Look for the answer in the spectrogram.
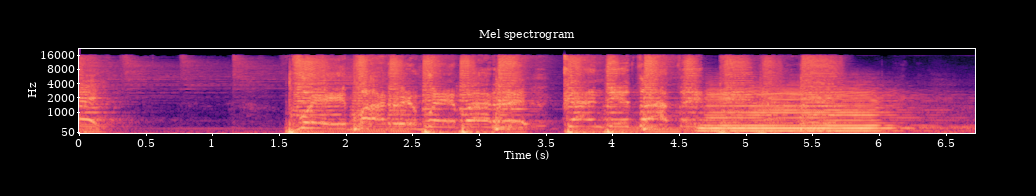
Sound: ship horn sounds

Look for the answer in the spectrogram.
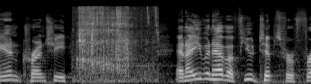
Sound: seitan crunches

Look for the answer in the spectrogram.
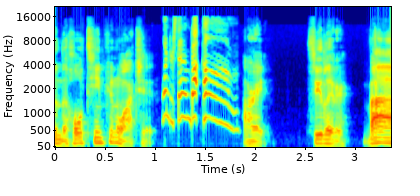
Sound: speaking speedily

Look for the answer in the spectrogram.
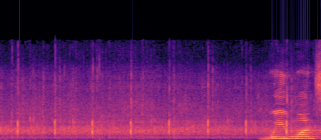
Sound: applause

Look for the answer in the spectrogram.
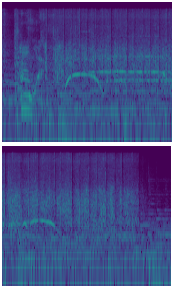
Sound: audience applauds

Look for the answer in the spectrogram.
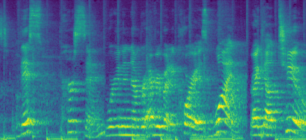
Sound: none

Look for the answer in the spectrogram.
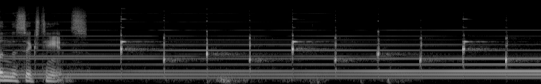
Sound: metronome beats

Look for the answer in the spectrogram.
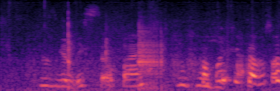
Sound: girls chattering

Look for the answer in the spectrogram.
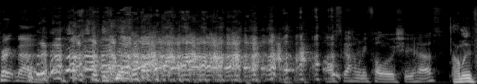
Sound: Sidemen laughing

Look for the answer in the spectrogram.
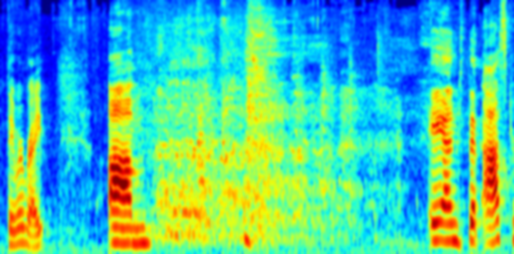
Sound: laughing

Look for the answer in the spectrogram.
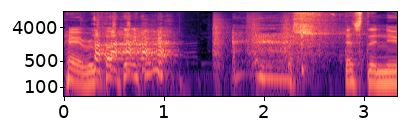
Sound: laughter

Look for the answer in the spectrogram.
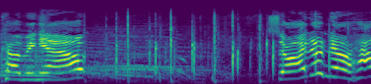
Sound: applause

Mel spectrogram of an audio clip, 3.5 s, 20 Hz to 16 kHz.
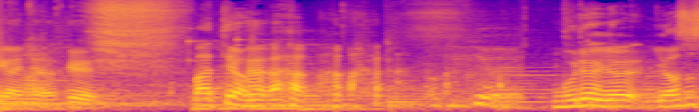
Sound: the one born in 2001 burst into laughter

